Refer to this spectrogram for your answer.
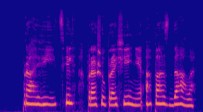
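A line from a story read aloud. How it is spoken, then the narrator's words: Honeyed sweet voice. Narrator (Russian): медовым голосом произнесла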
